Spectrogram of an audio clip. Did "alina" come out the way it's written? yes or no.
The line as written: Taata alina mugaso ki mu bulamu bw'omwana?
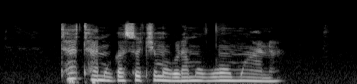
no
